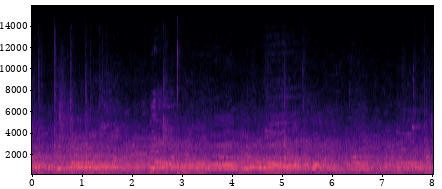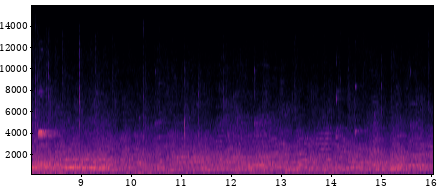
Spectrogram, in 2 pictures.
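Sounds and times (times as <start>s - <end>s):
crowd voices echoing: 0.0s - 16.0s.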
